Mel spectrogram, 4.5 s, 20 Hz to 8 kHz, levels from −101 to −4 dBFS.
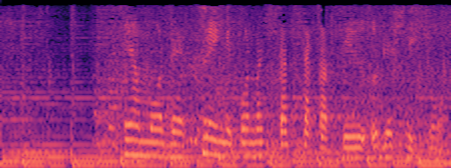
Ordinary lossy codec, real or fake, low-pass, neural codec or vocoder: MP3, 32 kbps; real; 7.2 kHz; none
